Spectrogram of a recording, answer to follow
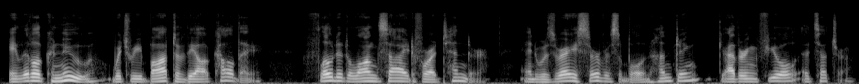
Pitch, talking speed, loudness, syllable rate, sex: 140 Hz, 160 wpm, -20 LUFS, 5.1 syllables/s, male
